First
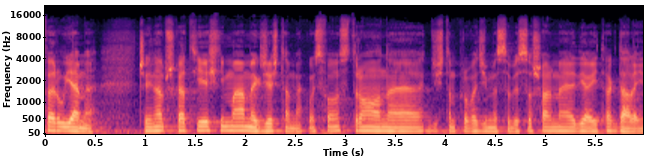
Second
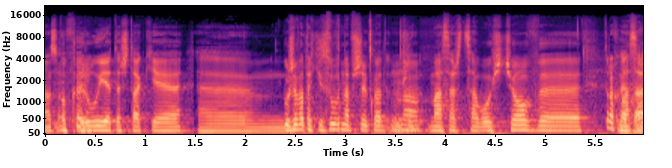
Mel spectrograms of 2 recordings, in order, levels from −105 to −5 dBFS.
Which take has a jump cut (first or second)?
second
